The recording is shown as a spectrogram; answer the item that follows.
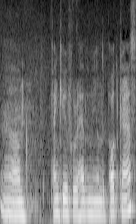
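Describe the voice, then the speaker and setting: Speaking at a moderate pace with a non-native accent, a man has a medium-pitched, somewhat breathy voice. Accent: non-native English speaker. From Sweden. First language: Swedish. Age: 50s. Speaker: entrepreneur and local politician. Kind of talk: podcast interview. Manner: halting, many fillers.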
